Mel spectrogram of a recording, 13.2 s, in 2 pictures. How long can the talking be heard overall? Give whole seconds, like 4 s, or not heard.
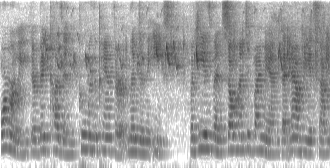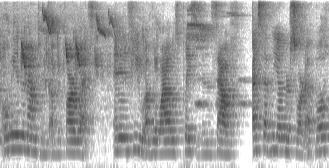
13 s.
